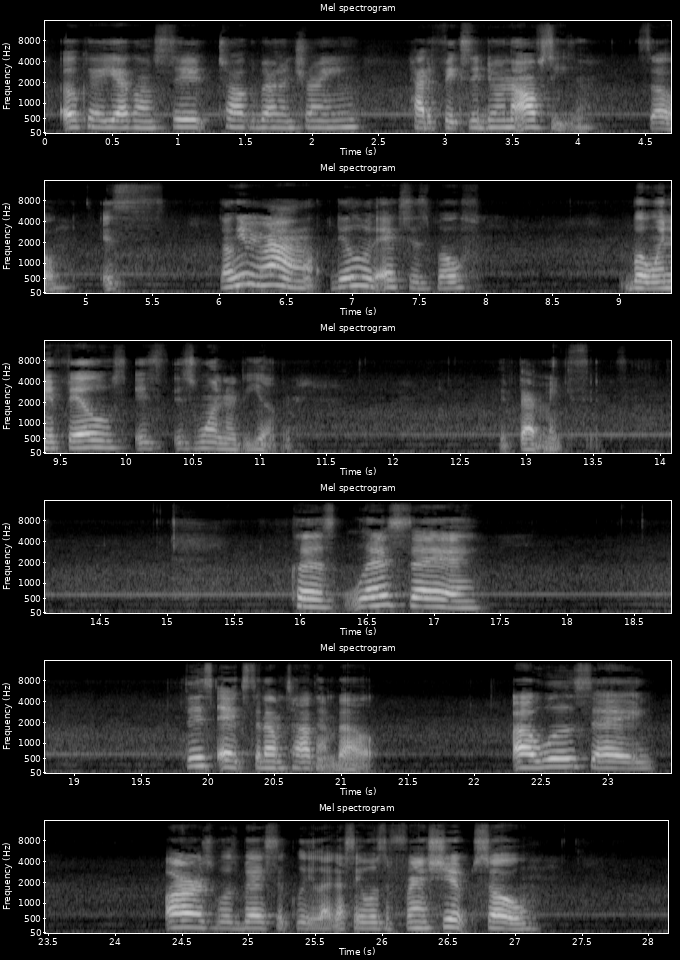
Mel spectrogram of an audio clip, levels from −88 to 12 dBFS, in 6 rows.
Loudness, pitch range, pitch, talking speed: -21 LUFS, 210-315 Hz, 230 Hz, 135 wpm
